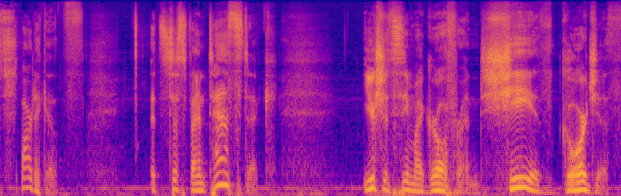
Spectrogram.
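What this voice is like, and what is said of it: Imitates another person's voice. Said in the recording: “my Cory Booker impression”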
